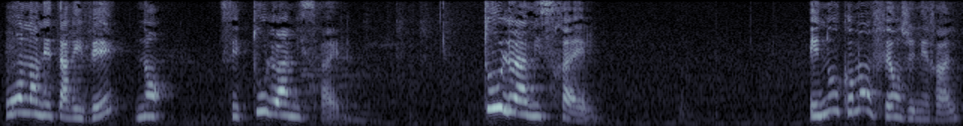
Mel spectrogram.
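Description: Woman teacher, high voice, lively class talk with rhetorical questions and "d'accord?" check-ins. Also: moderate pace. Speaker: religious teacher. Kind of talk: Torah class for women.

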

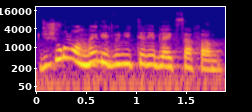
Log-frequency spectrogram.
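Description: A woman teaching an informal religious class to a group of women, animated, repeating words and acting out little dialogues as she explains. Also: high voice, racing.

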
